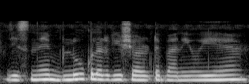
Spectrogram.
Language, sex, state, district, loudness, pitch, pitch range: Hindi, female, Uttar Pradesh, Shamli, -13 LUFS, 215 Hz, 205-220 Hz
